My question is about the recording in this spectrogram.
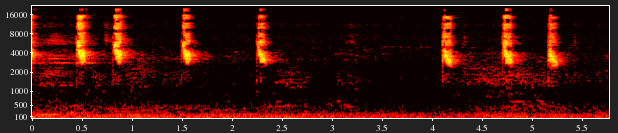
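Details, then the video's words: Weaver calling: seven short, sharp, high chirps, a group of three then a pause then three more, spaced about half a second apart over a low background hum. "Crecet .. Cret ..!! SUARA PANGGILAN BURUNG MANYAR"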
